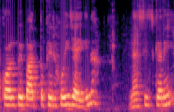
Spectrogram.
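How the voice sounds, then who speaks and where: A woman with a sore throat giving a tarot reading to her viewers, speaking softly and slipping into whispered prayers. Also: a little high, highs cut off. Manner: slow, soft, drops to whispers in prayer. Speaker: tarot reader.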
